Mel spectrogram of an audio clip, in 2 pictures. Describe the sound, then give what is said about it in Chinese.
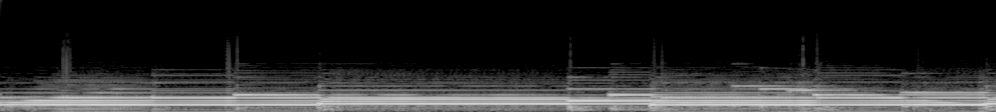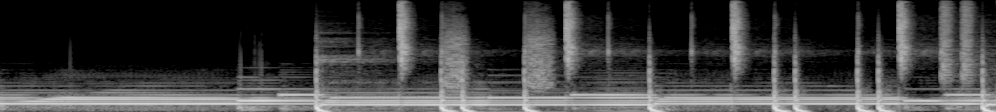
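Loop-based electronic music composed by a student on an iPad by dragging in loop segments and mixing them across five tracks: sustained synth chords repeat in a steady pattern, changing every couple of seconds, before sharp percussive hits join in for the final stretch. No one speaks. “其实呢，他也是直接拉 loop 的循环乐段，然后拉进来做 mix。”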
